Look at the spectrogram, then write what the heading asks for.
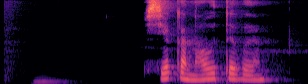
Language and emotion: Russian, neutral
